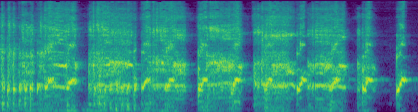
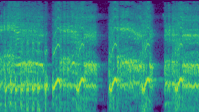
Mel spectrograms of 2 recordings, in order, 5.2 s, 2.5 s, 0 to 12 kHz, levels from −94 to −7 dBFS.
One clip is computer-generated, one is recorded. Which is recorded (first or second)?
second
